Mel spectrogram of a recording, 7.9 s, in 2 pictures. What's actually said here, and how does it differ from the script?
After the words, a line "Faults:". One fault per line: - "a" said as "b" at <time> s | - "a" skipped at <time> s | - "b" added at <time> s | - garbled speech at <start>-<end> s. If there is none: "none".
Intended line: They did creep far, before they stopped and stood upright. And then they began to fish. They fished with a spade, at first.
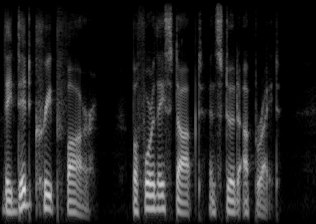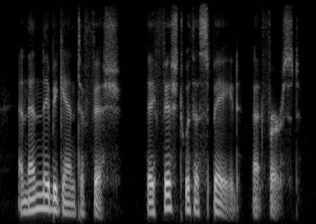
They did creep far, before they stopped and stood upright. And then they began to fish. They fished with a spade, at first.
Faults:
none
